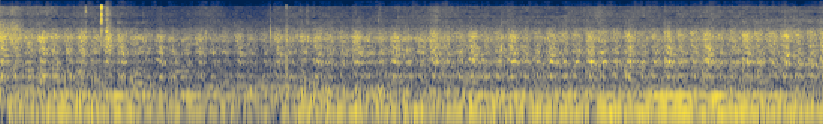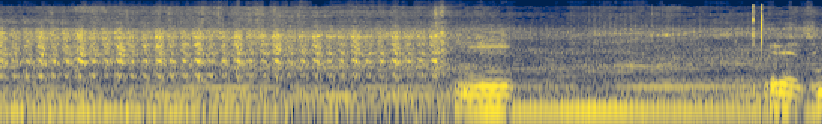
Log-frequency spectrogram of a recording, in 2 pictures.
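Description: Starter turns the engine over at a steady rhythm, roughly four beats a second, but it never catches: cranks, no start.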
